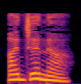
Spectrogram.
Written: ಅಜನಿ

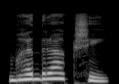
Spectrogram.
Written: ಭದ್ರಾಕ್ಷ

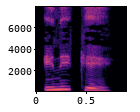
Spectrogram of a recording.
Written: ಇನಿಕೆಯ್

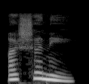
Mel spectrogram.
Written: ಆಸೀನ

